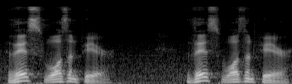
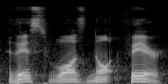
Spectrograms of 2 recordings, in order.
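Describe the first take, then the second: First: "wasn't" run together at natural pace; fluent contraction. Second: "was not" said as two slow, separate words; slow, full form. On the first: Teacher showing learners the fluent form, quick and natural. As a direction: say it smoothly, like a native speaker. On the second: Teacher drilling the full form for students, slow and deliberate. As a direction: spell out every word, slowly, for learners. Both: Shown as a demonstration. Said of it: "अब was not को हम fluently बोलने के लिए".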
